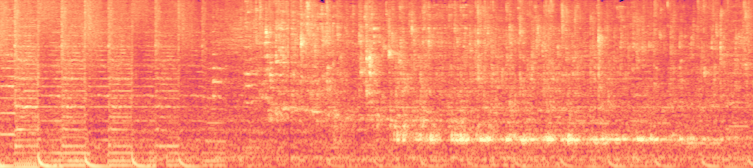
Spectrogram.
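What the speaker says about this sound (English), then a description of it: "Even pouring water does not wake them up." Water pours and splashes into a container under a loud musical backdrop, the stream growing louder and bubbling near the end.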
